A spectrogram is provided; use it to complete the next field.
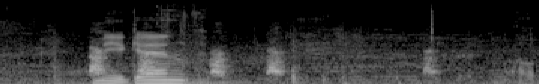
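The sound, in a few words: dog barking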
